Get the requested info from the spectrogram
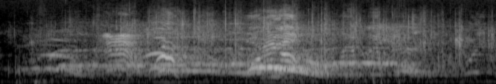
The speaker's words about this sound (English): But if you see a hashtag that fits you, I want you to make some noise. I want you to cheer and say, yes, yes, yes, that's me.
